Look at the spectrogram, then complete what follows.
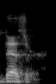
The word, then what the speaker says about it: Deser: It's not Deezer, it's Deser.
